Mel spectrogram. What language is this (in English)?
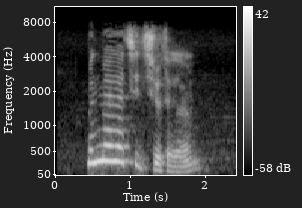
Kabyle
